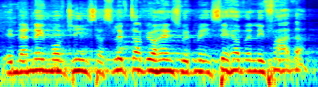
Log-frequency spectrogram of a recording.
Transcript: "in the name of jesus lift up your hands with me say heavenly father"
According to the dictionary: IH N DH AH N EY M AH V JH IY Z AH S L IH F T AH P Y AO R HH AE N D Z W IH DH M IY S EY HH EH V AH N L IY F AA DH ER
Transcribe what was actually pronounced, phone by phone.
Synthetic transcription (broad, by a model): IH N DH AH N EY M AH V JH IY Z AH S L IH F T AH P Y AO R HH AE N D Z W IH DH M IY S EY HH EH V AH N L IY F AA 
